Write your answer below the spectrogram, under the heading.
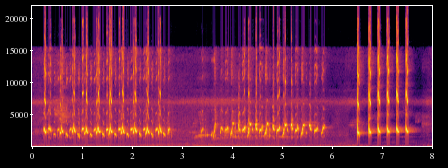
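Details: Excited yellow-vented bulbul singing to make other bulbuls answer: a run of rapid chattering notes, a buzzier rolling trill, then five sharp, evenly spaced chips over low background rumble.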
